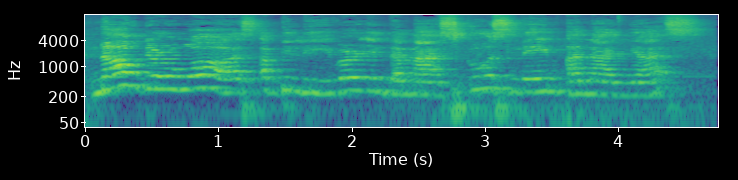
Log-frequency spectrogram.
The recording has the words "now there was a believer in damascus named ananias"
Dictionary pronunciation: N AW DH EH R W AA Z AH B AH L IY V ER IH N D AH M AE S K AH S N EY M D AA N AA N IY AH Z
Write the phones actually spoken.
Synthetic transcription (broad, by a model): N AW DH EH R W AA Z AH B AH L IY V ER IH N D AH M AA S K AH S N EY M AA N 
